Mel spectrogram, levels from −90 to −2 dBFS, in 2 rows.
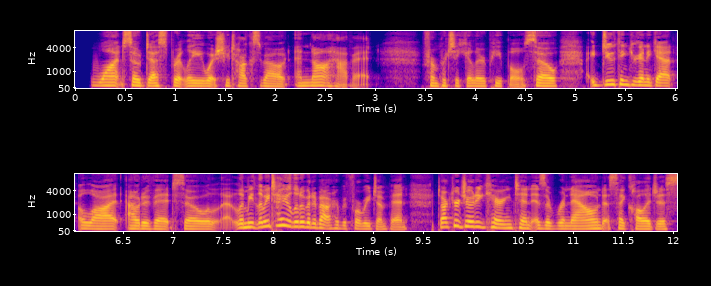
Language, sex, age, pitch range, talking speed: English, female, 30-49, 155-210 Hz, 250 wpm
